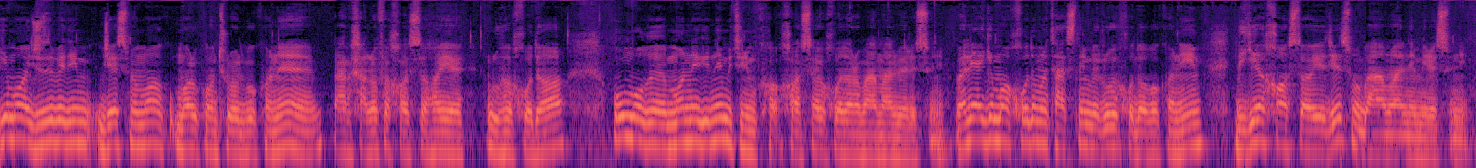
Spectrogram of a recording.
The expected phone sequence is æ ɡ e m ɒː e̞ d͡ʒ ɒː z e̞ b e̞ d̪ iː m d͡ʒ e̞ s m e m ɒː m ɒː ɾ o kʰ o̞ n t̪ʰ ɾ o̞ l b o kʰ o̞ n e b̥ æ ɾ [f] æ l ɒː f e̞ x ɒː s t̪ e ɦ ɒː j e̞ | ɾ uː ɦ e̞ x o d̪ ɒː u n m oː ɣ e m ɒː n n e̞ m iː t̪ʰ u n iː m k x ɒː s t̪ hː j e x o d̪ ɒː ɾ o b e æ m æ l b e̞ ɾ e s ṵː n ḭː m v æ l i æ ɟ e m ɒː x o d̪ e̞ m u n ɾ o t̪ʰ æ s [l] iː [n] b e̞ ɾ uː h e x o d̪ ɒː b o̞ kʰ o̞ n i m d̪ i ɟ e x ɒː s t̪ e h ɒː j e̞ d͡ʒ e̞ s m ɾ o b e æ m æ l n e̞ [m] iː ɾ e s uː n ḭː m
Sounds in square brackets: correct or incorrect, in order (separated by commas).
incorrect, correct, incorrect, correct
